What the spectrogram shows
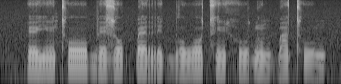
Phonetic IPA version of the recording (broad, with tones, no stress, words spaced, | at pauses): e˨jĩ˨ tʰoː˦be˨zo˨ k͡pɛ˨ri˨ɡ͡bʊ˨ wo˦t͡sĩ˨ hu˨ ɗũ˨ɡ͡ba˨tʰu˨ŋ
